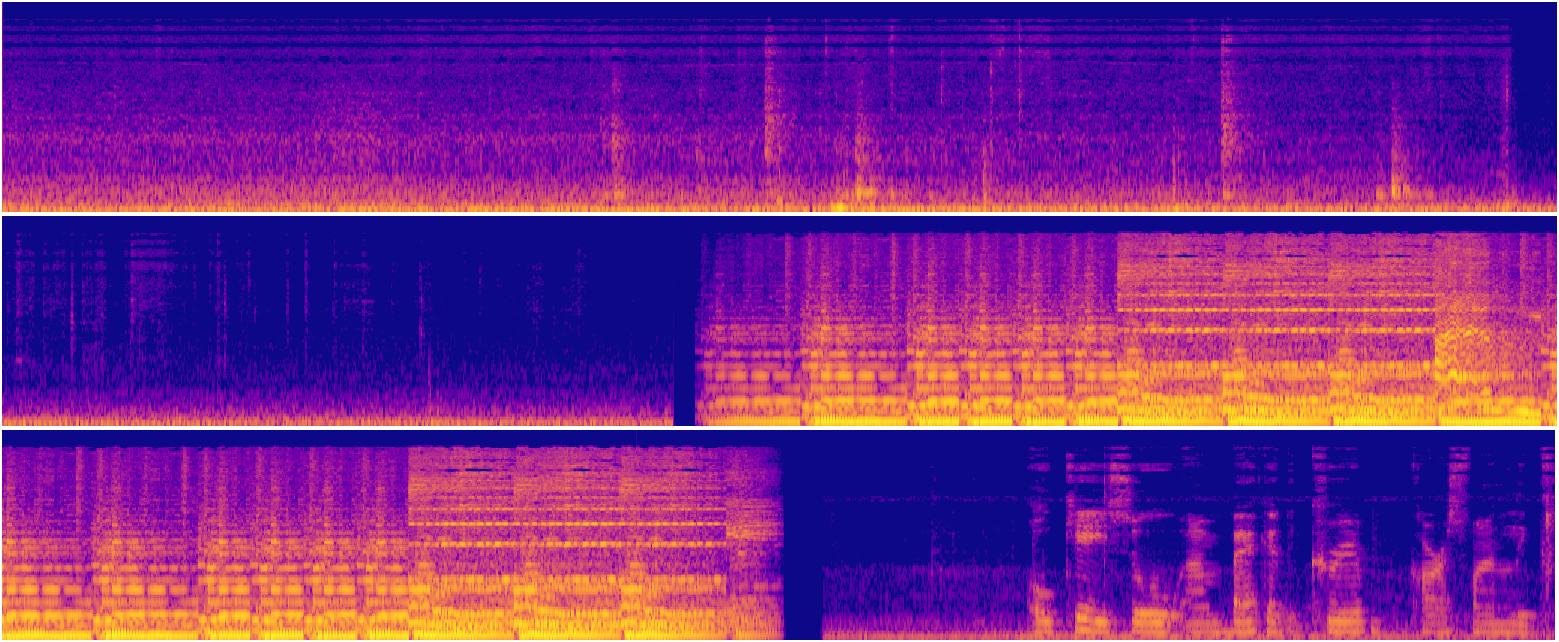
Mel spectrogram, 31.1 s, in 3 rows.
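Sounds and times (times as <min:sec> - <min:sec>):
car engine idling: 0:00.0 - 0:13.6.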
